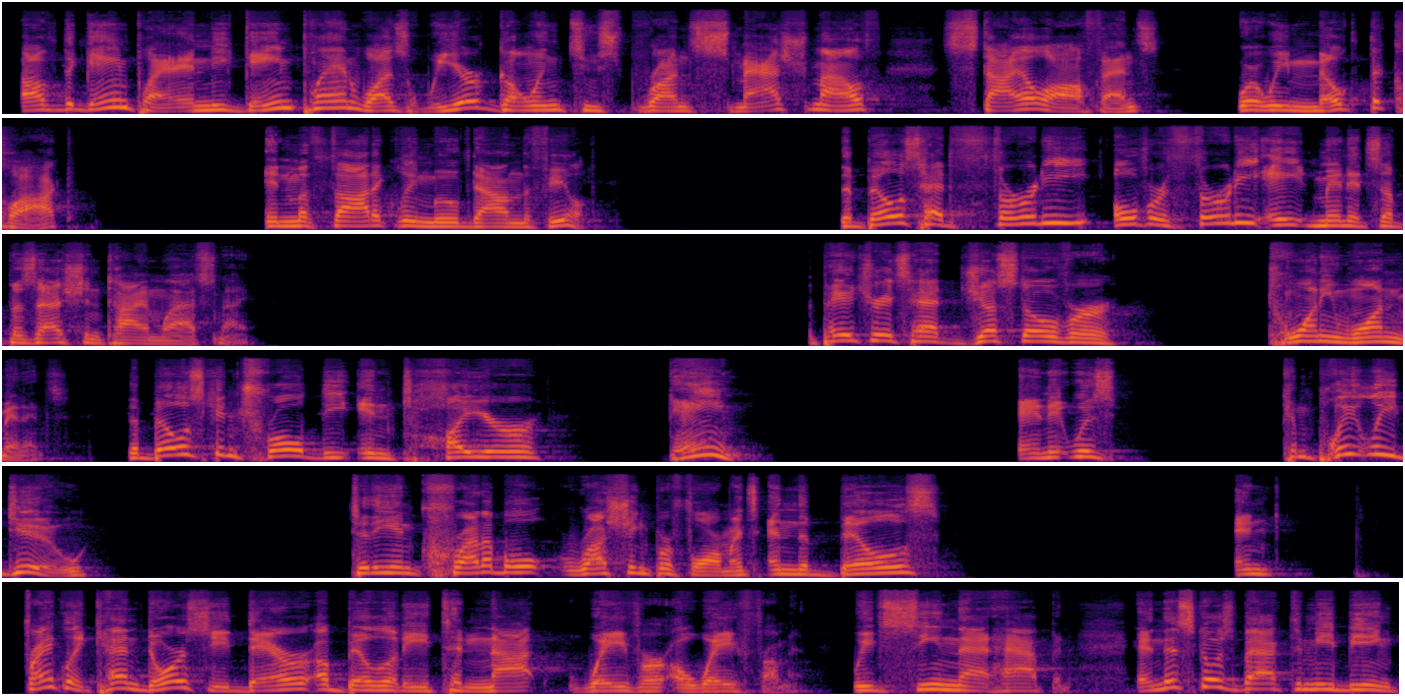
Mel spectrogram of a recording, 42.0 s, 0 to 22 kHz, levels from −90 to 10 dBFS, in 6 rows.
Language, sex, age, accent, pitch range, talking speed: English, male, 30-49, American, 125-185 Hz, 130 wpm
